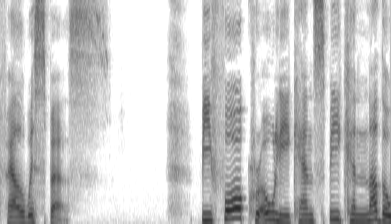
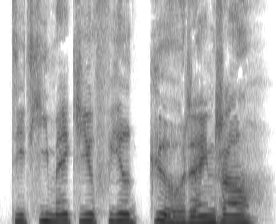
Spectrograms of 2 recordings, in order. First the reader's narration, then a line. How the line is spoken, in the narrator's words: Crowley growls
